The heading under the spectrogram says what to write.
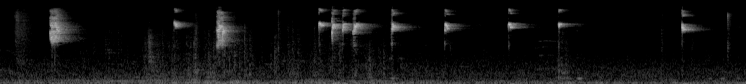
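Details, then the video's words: Several pet lovebirds singing and talking among themselves, taped in stereo through two external microphones on a camera: scattered shrill, clipped chirps, some in quick clusters of three or four, spaced irregularly across a quiet room. "1 Hour Lovebird Sounds High Quality Stereo Live Recording V3"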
